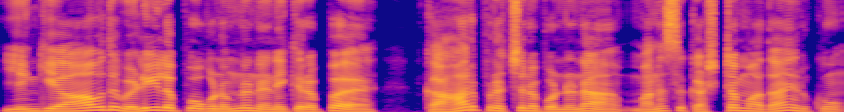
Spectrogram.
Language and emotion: Tamil, sad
